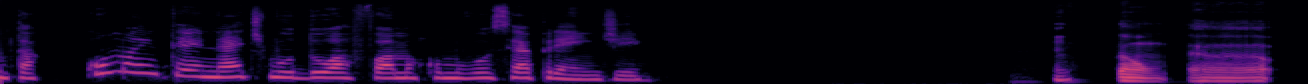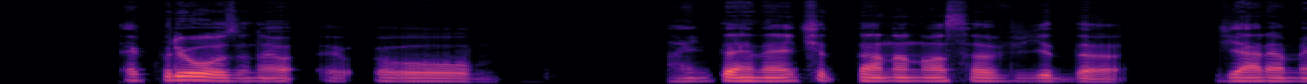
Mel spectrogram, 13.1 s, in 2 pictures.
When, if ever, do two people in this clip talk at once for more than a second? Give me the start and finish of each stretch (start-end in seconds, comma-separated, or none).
none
